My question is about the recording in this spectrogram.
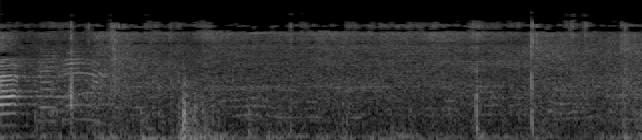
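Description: Scattered thuds and slaps of gloved punches and kicks landing in a sparring exchange, with bare and shin-padded feet shuffling on the ring canvas; the loudest hit comes a little over a second in.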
